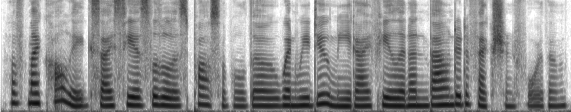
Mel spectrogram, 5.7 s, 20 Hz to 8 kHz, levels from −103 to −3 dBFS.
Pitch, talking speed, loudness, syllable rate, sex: 210 Hz, 220 wpm, -17 LUFS, 5.4 syllables/s, female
